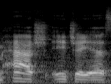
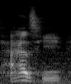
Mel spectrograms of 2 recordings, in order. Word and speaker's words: Hashe: me believe it's pronounced has he but it's actually pronounced hash so I don't like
